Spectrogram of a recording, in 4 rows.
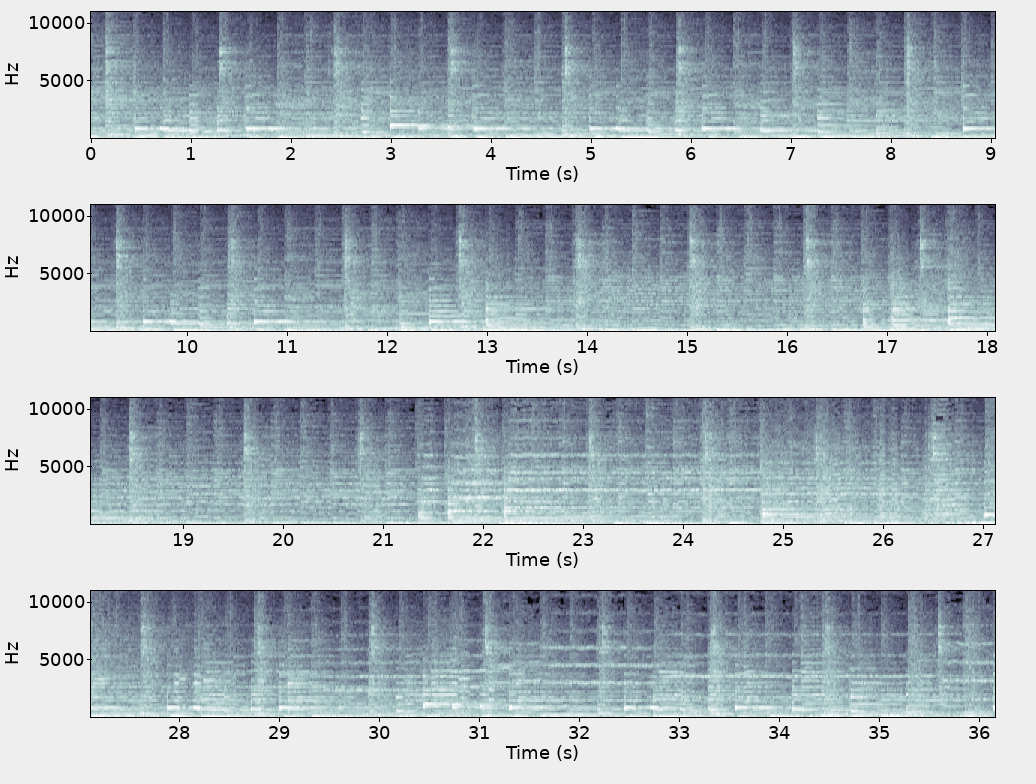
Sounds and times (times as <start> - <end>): Music: 0.0 - 36.1.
